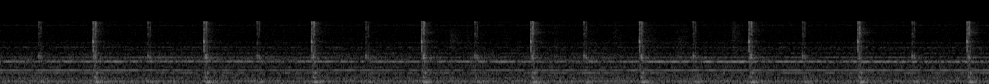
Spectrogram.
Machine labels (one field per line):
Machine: valve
